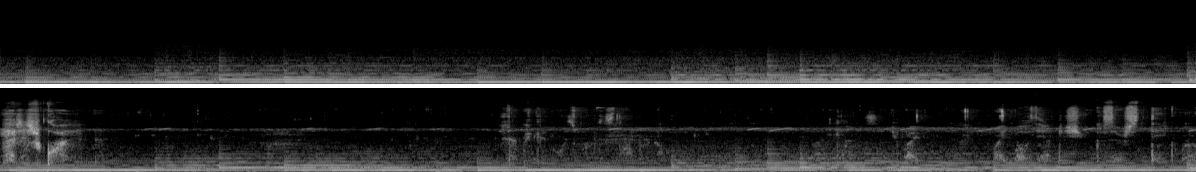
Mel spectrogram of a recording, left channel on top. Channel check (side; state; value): both; normal; correlation 0.10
